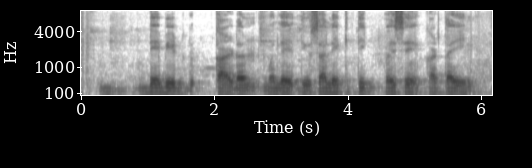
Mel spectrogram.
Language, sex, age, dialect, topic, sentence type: Marathi, male, 25-30, Varhadi, banking, question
